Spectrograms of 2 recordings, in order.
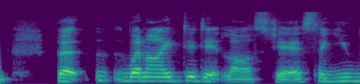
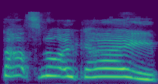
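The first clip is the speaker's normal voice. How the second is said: high protest; 12 semitones higher, slower than usual. Retold or imitated. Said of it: "and I'm like".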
